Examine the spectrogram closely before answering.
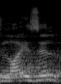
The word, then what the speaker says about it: Loisel: The day of the ball approached and Ma'am Loisel, the pronunciation is Loisel, okay.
